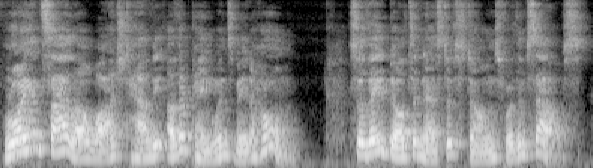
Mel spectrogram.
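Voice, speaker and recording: A man reads a children's picture book aloud in an expressive storytelling manner. His voice is fairly high and warm, with a mellow tone. The recording has a noticeable roomy echo. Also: moderate pace. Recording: echoey room.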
